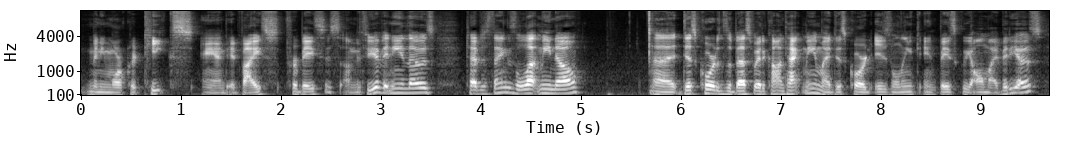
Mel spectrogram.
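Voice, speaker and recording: A man hosting a casual game tour, talking with warm enthusiasm and plenty of fillers, his voice getting hoarse. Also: medium pitch. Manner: enthusiastic, rambling with many fillers. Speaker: gaming video host.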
